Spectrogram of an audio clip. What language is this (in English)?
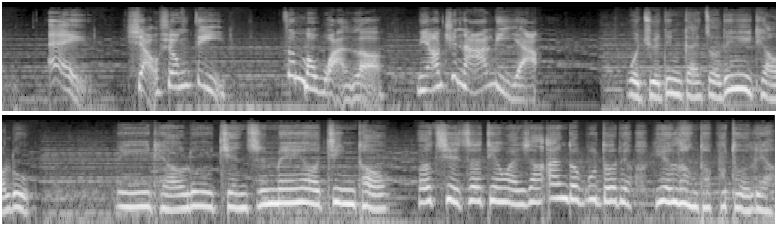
Chinese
